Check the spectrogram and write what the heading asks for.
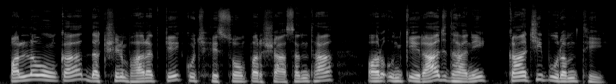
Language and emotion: Hindi, neutral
